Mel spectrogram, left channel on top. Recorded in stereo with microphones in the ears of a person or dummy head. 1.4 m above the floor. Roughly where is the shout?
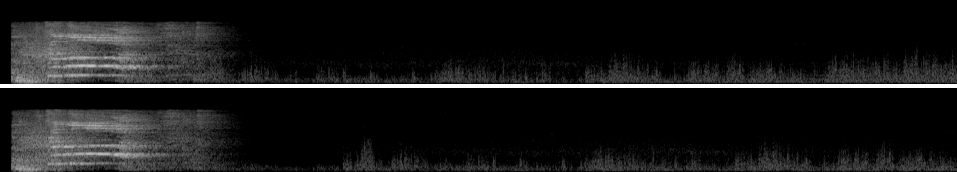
Left.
